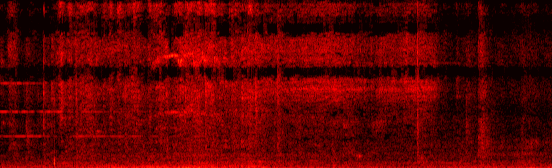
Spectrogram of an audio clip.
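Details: Vintage elevator in a building that probably has one elevator, making a weird noise while the car travels: a low rumbling drone that swells and settles with a faint rhythmic throb.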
